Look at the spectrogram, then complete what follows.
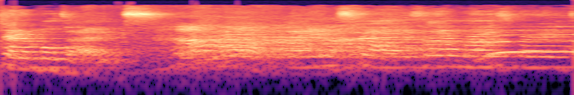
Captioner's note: audience laughter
